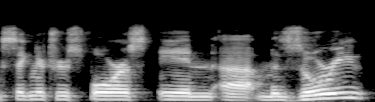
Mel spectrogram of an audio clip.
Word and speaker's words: Missouri: for us in uh Missouri right now or Missoura if that's uh your preferred pronunciation um we have people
